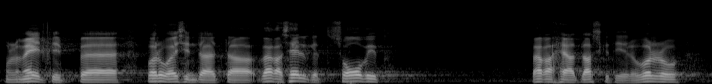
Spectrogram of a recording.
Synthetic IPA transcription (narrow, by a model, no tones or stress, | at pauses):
mulːeme̞ːld̪̥ib̥vɤɾue̞s̬ʲind̪̥ɑjɑet̪ːɑvæɡ̥ɑse̞lɡ̥elt̪so̞ːvib̥ | væɡ̥ɑɦe̞ɑd̪lɑsket̪iːɾuvɤrːu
